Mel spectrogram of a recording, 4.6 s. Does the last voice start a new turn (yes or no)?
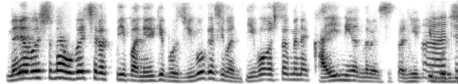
yes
